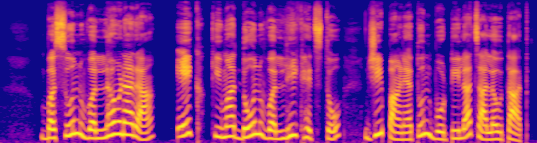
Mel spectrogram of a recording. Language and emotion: Marathi, neutral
